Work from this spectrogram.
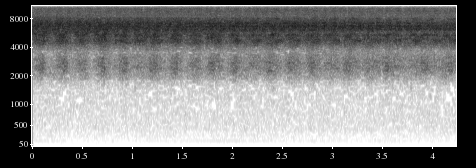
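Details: Cicada buzz, bright and unbroken, pulsing rapidly in a grainy shimmer at a steady level over a few seconds.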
